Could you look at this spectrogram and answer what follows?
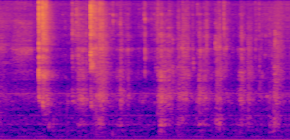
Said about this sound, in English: Come on. You stop chewing. Oh, come on. Stop.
